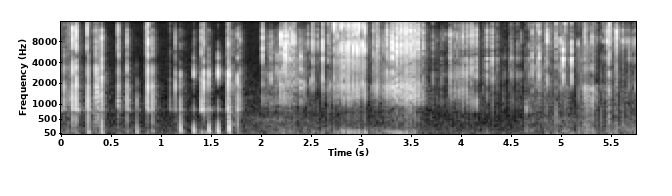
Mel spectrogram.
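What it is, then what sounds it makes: Textured glass cup tapped and scratched with nails. A small, hollow, empty green textured drinking glass is held in the hand and tapped and scratched with long acrylic nails. Sharp, bright clicking taps come first, then give way to denser, hissing scratching and crinkly rasping across the textured surface, with a little more tapping near the end.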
